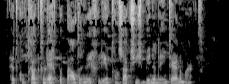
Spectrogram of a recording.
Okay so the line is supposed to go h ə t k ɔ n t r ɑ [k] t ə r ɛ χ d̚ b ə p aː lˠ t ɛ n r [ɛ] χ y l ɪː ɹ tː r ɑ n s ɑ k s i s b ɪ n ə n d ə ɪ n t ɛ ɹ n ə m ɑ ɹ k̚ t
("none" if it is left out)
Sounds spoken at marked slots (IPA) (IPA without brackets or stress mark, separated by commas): k, e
